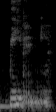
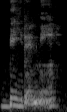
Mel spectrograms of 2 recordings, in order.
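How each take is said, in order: Both takes have the same delivery.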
